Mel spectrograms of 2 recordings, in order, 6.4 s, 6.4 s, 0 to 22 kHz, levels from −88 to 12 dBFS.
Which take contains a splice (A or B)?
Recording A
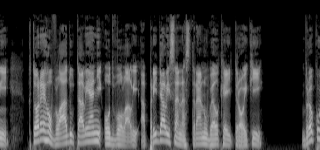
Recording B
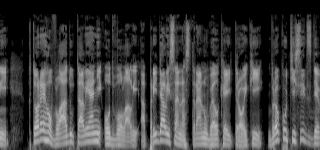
B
